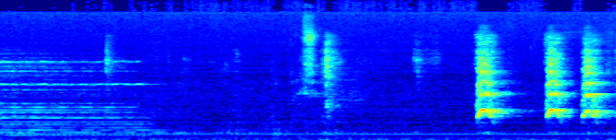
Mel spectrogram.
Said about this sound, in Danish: Hvorfor skal han gø?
